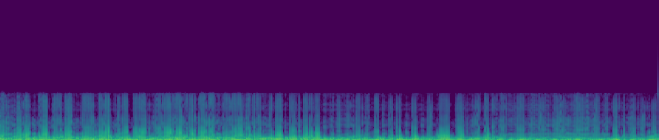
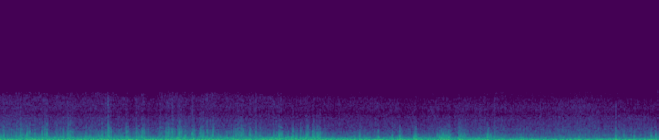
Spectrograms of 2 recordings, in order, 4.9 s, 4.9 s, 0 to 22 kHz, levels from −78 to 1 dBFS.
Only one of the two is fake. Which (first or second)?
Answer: first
